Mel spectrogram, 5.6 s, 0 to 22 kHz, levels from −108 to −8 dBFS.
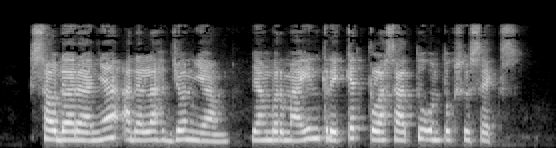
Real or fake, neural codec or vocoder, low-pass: real; none; 10.8 kHz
